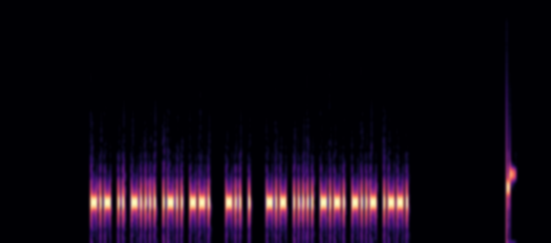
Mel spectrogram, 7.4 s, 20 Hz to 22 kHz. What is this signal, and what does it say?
Morse code, heard as a keyed tone, about 40 wpm, 700 Hz. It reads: KI6LG DE K5CXP
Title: USA Callsign DE Callsign - 5 Characters - 40wpm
